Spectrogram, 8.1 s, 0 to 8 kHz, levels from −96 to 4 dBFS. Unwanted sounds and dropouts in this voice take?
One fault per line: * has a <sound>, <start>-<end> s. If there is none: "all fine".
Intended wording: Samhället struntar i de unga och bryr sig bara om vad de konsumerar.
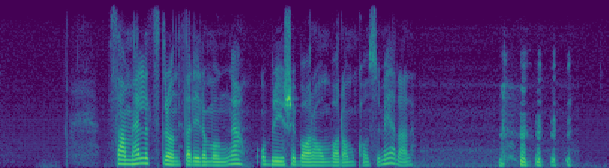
* has a laugh, 6.6-7.6 s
